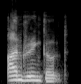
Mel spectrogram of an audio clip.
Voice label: "unwrinkled", Indian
